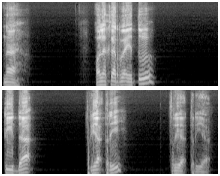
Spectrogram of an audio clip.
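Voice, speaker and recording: A man, teaching a religious study session, who says Arabic phrases slowly and then explains them. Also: medium pitch, big pitch swings, no echo. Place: pesantren study hall.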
